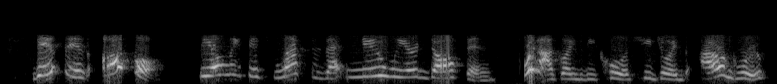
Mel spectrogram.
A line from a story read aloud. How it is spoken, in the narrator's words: said angrily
